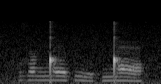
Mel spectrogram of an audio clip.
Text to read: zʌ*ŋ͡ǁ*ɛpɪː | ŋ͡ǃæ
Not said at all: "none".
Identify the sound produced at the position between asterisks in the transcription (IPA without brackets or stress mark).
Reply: ŋ͡ǃ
